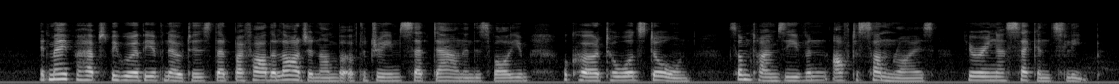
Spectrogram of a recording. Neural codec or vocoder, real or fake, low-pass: none; real; 7.2 kHz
